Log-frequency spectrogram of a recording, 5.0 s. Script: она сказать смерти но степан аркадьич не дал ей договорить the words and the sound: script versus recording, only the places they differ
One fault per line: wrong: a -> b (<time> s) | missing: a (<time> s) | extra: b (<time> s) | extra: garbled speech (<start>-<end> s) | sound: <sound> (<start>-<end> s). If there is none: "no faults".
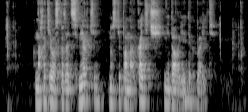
extra: хотела (0.8 s)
